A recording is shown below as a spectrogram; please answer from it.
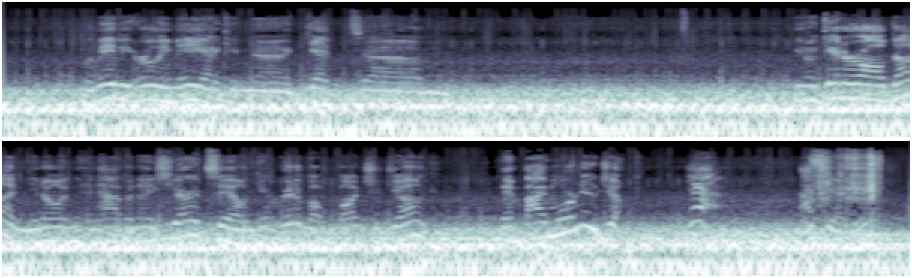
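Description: Steady engine and road rumble heard from inside the cabin of a moving Honda Civic, with a voice talking over it in two stretches.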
